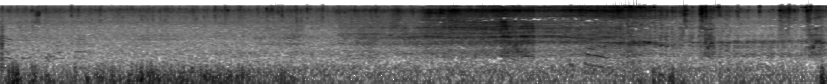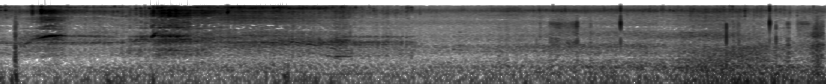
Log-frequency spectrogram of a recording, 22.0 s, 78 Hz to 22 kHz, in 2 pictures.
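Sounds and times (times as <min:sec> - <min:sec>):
electric motor whine: 0:04.4 - 0:16.8.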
